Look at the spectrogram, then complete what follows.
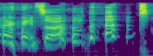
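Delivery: words broken up by laughing. Presenting this week's show, the speaker is laughing at a gag: laughing while talking. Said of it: "I don't think you should be laughing right now".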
